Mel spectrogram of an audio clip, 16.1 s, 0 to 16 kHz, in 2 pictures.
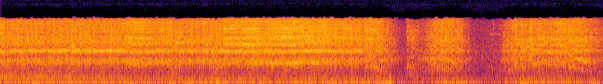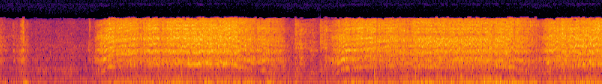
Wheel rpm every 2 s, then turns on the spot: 220, 220, 140, 80, 40, 160, 110, 160.
none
